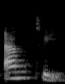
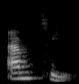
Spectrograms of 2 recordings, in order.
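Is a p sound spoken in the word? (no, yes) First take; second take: no; no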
